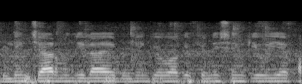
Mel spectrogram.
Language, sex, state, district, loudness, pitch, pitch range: Hindi, male, Rajasthan, Barmer, -18 LUFS, 145 Hz, 140-145 Hz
